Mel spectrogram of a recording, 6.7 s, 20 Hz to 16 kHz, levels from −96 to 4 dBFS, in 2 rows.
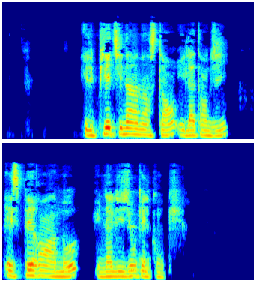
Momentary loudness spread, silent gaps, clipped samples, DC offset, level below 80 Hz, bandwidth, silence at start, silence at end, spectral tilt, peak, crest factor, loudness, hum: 14 LU; 3.06-3.16 s, 4.42-4.57 s; under 0.1%; under 0.1%; -66 dBFS; 9.4 kHz; 1.1 s; 1 s; -4.5 dB/octave; -2 dBFS; 22 dB; -24 LUFS; none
